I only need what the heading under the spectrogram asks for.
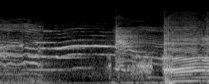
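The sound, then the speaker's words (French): Cats meowing, a few drawn-out high-pitched calls in quick succession, the last one louder and sharper. “Qu'est-ce que c'est, là? C'est des chats, voyons.”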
